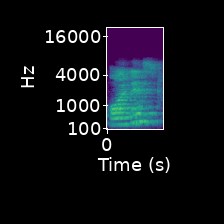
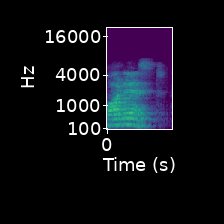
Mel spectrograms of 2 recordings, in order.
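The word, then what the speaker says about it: honest: आपने देखा यहाँ पर कंसोनेंट है तो आपके हिसाब से सही है, लेकिन इसका जो प्रोनाउंसिएशन होता है वो ऑनेस्ट होता है, नॉट हॉनेस्ट।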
